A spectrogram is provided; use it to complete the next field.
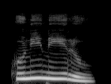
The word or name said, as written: ಕುಣಿನೀರು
